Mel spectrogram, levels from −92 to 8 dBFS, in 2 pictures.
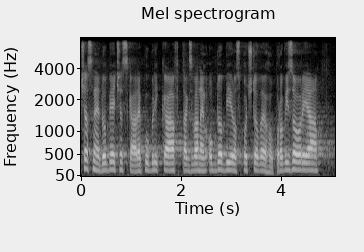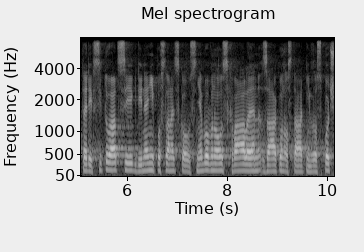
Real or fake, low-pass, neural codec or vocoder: real; 7.2 kHz; none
